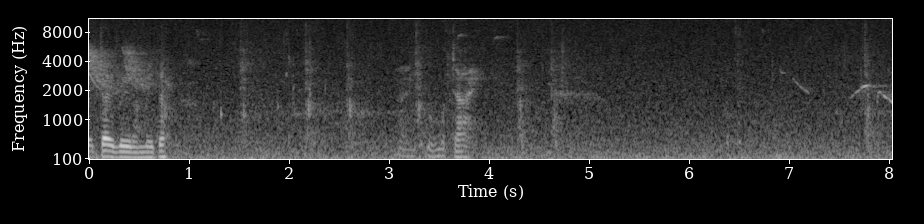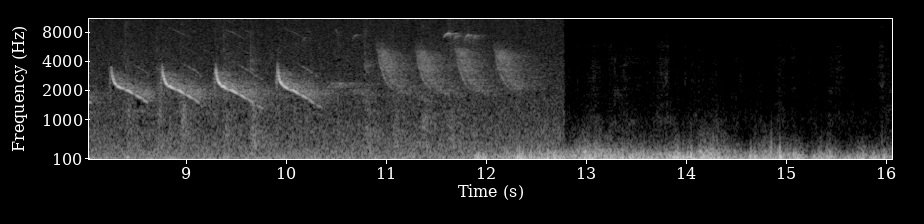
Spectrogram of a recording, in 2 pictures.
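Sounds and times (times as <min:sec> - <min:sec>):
bird singing whistled notes: 0:06.9 - 0:12.6.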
